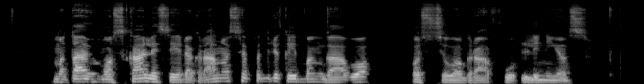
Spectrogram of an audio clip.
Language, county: Lithuanian, Vilnius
